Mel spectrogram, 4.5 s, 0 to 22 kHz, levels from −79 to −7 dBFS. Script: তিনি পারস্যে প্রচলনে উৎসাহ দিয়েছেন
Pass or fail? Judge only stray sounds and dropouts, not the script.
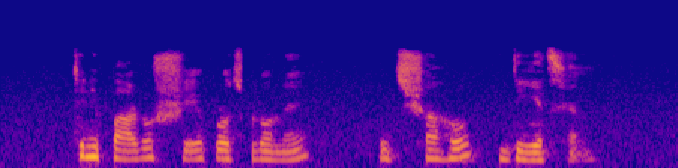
fail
